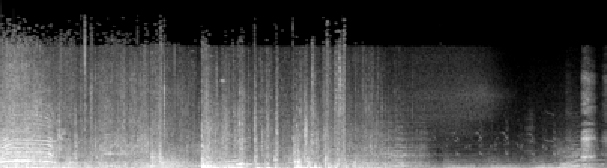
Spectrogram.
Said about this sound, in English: It's not an old-timey ship that almost ran us over. Actually, it is. And it's definitely haunted.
